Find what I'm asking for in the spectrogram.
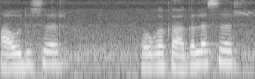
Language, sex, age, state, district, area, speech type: Kannada, female, 30-45, Karnataka, Bidar, urban, spontaneous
